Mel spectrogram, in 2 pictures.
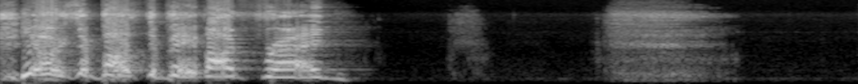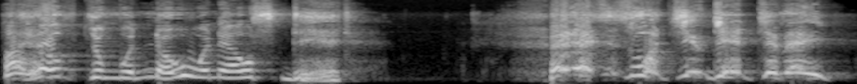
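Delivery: high, rasping outburst of betrayal; wounded rage. Acted. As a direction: rasp it out high at the friend who betrayed you. Acted snap into hurt rage.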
